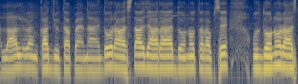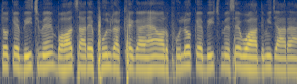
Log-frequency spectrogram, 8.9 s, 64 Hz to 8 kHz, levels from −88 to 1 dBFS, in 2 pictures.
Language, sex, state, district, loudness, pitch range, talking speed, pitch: Hindi, male, Delhi, New Delhi, -17 LUFS, 155-170 Hz, 250 wpm, 160 Hz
